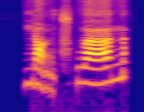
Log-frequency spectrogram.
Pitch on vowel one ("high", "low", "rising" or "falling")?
low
